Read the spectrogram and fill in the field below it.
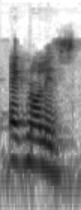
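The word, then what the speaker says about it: acknowledge: है next word है एक्नॉलेज एक्नॉलेज में जो सी है वो भी साइलेंट है जो के से पहले आ रहा है के से पहले आ रहा है वो सी साइलेंट है नेक्स्ट वर्ड है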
